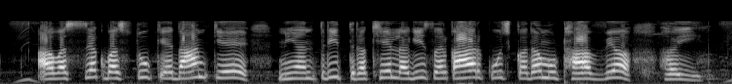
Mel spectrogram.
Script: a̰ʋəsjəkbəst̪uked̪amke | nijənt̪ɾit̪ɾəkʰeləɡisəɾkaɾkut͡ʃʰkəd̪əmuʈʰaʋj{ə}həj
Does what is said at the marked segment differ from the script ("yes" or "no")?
no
